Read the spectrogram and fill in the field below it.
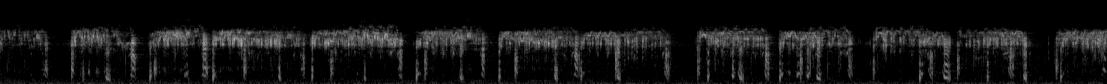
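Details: At 13:06, with the female black woodpecker bringing plenty of food, rasping hissy calls come in bursts about a second long, separated by short silences, over faint tapping.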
